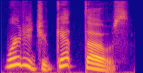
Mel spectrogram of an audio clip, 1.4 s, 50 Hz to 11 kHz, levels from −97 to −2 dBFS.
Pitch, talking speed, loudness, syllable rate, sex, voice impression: 235 Hz, 210 wpm, -17 LUFS, 5.9 syllables/s, female, very feminine, adult-like, slightly muffled, elegant, slightly sweet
